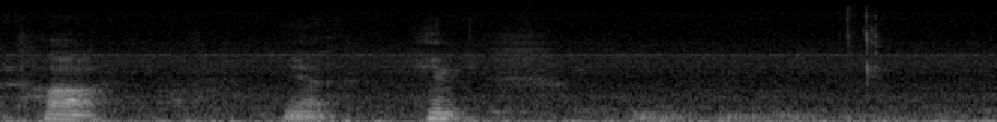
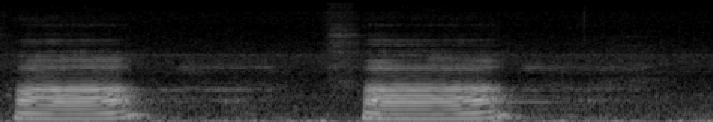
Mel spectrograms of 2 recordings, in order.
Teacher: ہے، اسے فا بولنا ہے، فا، فا کی آواز آئے گی۔ جو اوپر کا جو یہ دونوں دانت ہے، نیچے کے ہونٹ کا تری والے حصے سے ٹچ ہوگا تو دیکھیے نکلے گا فا، فا، یہ جو نیچے کا جو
